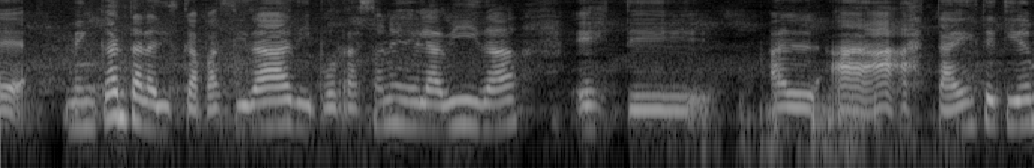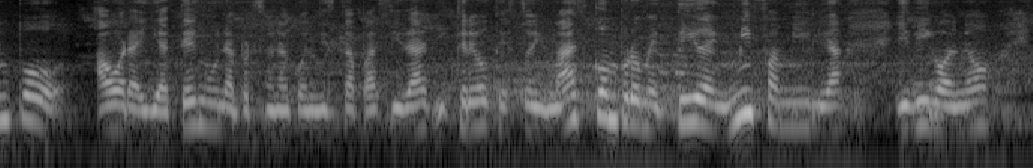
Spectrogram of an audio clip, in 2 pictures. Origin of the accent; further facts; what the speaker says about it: Bolivia; recién en mi país, con el gobierno de Evo, de hace 14 años, hay que reconocerlo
